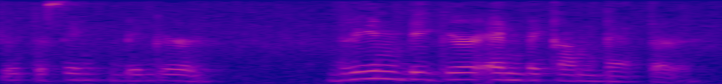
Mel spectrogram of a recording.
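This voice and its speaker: A woman speaks in a Filipino accent with vocal fry. Her pitch is medium and moves in an ordinary way. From Philippines. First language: Tagalog. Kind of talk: casual livestream talk to camera. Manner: warm, encouraging.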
